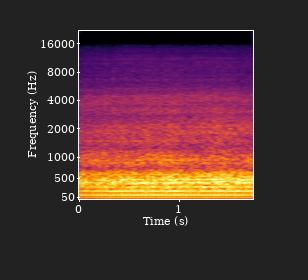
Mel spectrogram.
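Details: Troy-Bilt push mower, Briggs & Stratton Quantum engine with new carburetor, auto choke converted to primer bulb; steady, even single-cylinder chug with no surging or misfire, normal running.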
